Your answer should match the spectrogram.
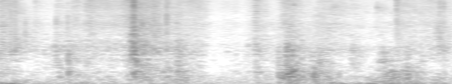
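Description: Near silence with a few faint, brief rustles of denim jeans being unfolded and handled.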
